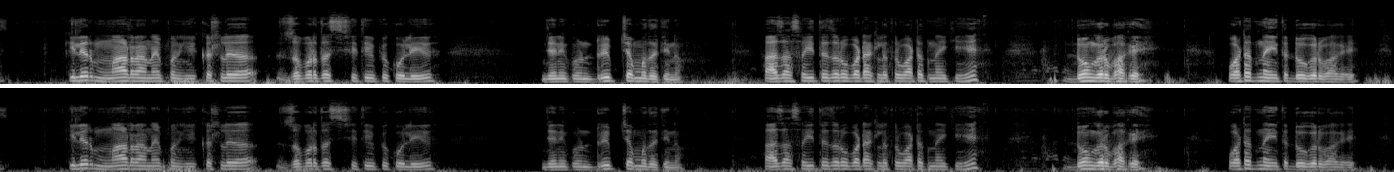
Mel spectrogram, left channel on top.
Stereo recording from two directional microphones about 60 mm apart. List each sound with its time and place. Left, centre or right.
0.7 s speech: right
2.0 s speech: right
5.4 s a man's voice: right
7.6 s speech: centre
8.4 s a man's voice: right
8.9 s speech: right
12.4 s speech: centre
12.9 s speech: right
